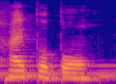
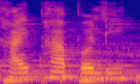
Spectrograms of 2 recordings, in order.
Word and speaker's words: hyperbole: Hyperbole. That's what a lot of Nigerians say. But the real pronunciation is hyperbole. All right, the E sound at the end is always articulated because it's a French word.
